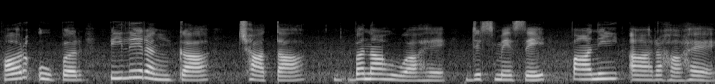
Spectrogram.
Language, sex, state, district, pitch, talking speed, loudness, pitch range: Hindi, female, Punjab, Kapurthala, 215 Hz, 125 wpm, -16 LUFS, 205-245 Hz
